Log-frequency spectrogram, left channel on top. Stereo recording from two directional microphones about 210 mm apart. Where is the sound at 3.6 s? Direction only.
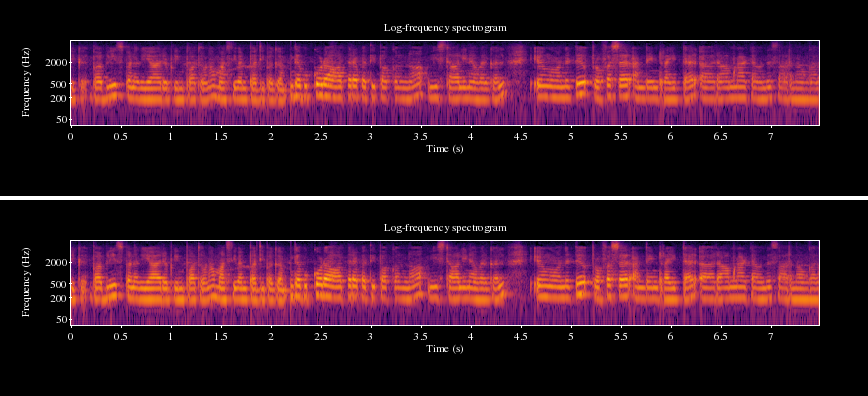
30° right (ahead or behind).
